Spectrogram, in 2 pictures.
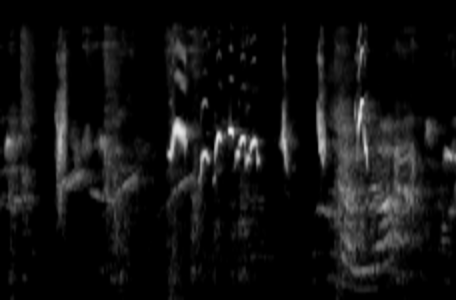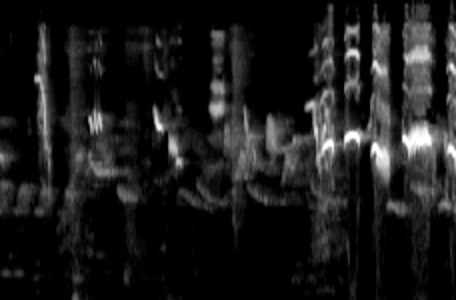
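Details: Decoy Oriental magpie-robin's fighting song with a wild female calling, used to excite birds; sparse soft whistles and scratchy notes, then a loud run of bright whistled phrases in the last seconds.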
